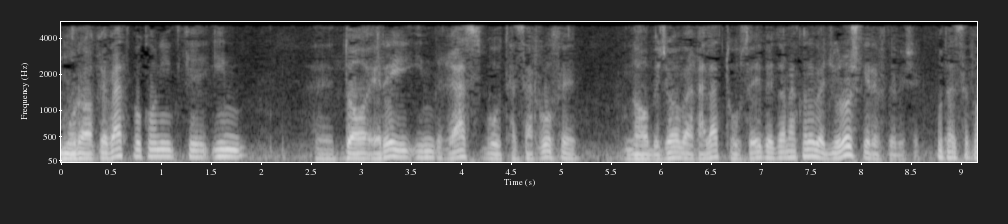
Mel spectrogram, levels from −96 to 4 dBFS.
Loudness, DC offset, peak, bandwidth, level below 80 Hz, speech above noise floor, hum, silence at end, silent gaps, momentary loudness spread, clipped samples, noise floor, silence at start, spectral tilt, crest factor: -18 LUFS; under 0.1%; -2 dBFS; 5.2 kHz; -36 dBFS; 20 dB; none; 0 s; none; 12 LU; under 0.1%; -37 dBFS; 0 s; -9 dB/octave; 16 dB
